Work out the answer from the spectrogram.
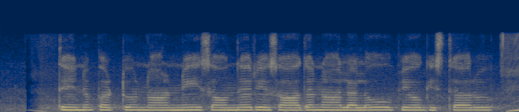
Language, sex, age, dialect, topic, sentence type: Telugu, female, 25-30, Southern, agriculture, statement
